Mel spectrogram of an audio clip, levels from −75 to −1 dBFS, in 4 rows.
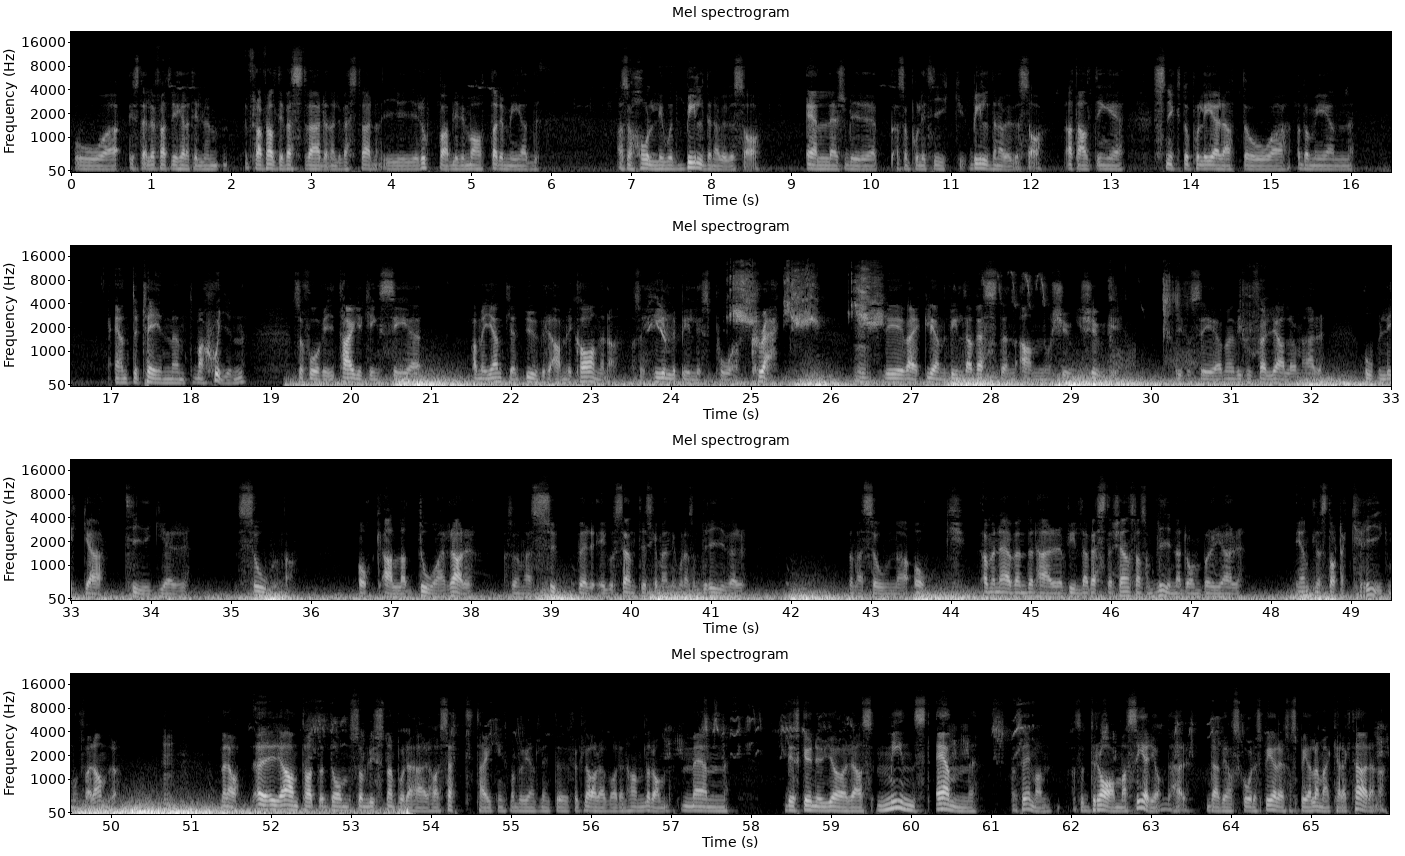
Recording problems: garbled, watery; slightly; nothing above 14.5 kHz
animal sounds; loud; throughout; 8 dB below the speech
wind noise on the microphone; occasional gusts; from 19 to 54 s; 15 dB below the speech

